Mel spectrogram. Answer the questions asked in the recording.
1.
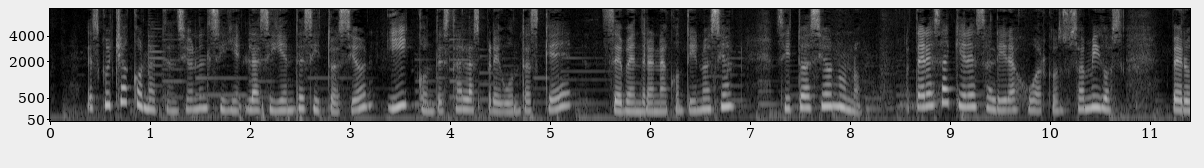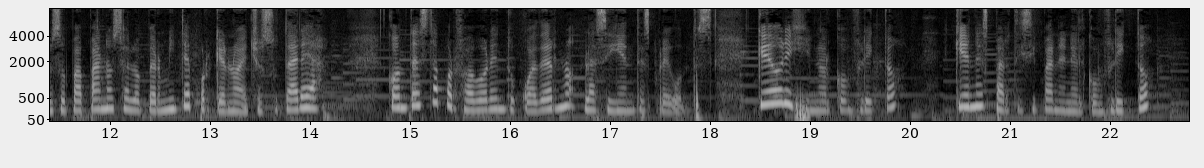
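Teresa quiere salir a jugar, pero su papá no se lo permite porque no ha hecho su tarea
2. Teresa y su papá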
